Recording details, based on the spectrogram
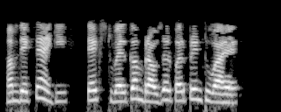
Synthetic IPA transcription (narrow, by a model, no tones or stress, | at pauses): hɐmd̪eːk̚ʰt̪eɦɛ̃ki | ʈeːksʈʋɛlkəmbɾaːʊzəɾpɐɾpɾɪ̃ɳʈɦʊaɦɛː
